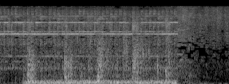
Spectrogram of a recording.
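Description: Alarm clock ringing, a steady high ring that stops shortly before the end.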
